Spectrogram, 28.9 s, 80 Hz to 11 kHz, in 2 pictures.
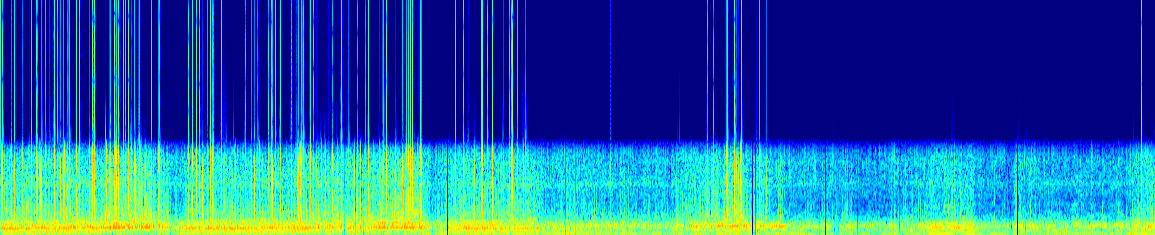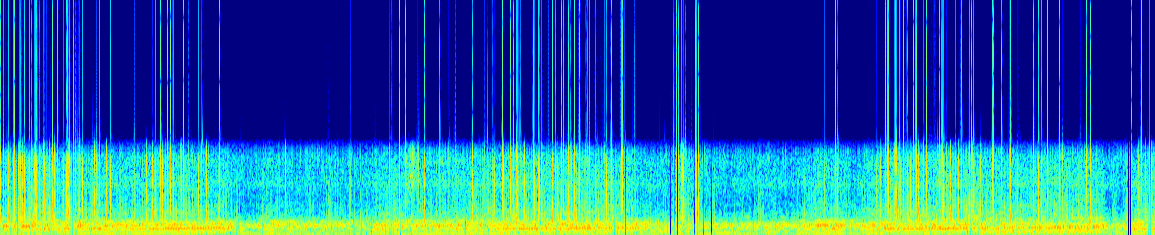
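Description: Volkswagen Golf 2 GTI 16V rally car's 1.8-litre 16-valve four-cylinder engine, heard from inside the cabin at speed. The revs climb, drop at each gear change and climb again, and ease off for a bend near the middle before it pulls hard again.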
